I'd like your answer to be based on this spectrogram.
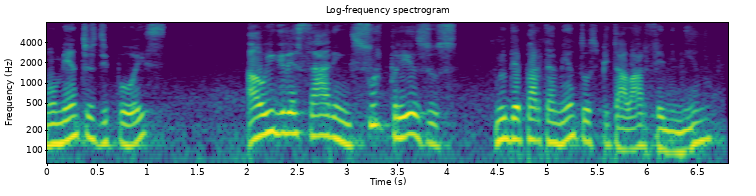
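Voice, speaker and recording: A man with a Brazilian accent playing a solemn, measured storyteller in a radio drama. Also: mid-range voice, mellow, a little hiss or hum, natural voice. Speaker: narrator. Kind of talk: scripted radio drama narration. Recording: dull audio with clear music.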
